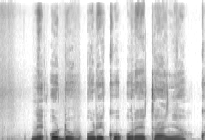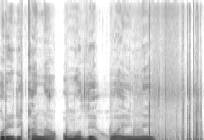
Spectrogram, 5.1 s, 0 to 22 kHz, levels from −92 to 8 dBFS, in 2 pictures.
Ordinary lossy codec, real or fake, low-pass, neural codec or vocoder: none; fake; none; vocoder, 44.1 kHz, 128 mel bands every 512 samples, BigVGAN v2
